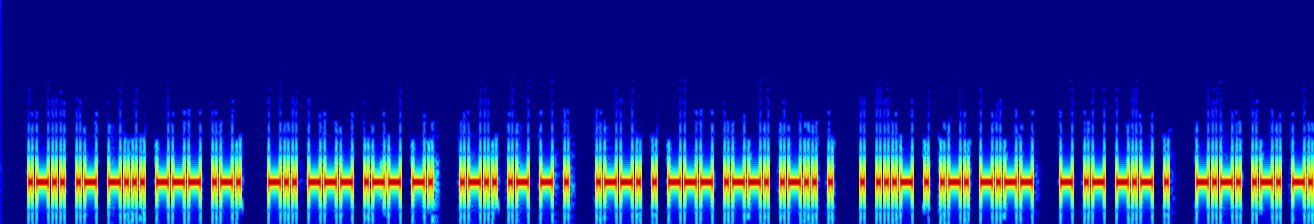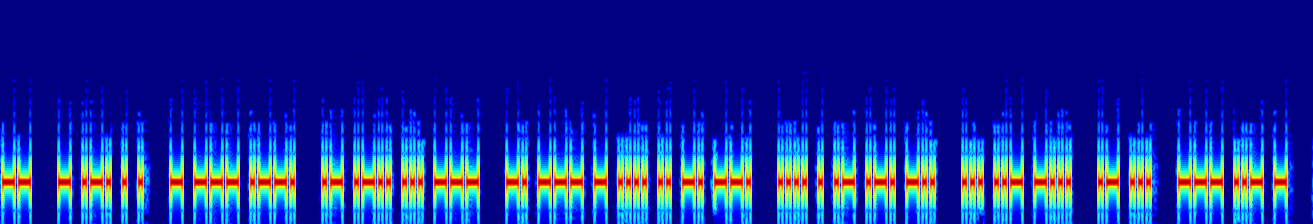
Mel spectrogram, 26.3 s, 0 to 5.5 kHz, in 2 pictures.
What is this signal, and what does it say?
Morse code, heard as a keyed tone, about 30 wpm, 500 Hz. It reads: LABOR DOWN LATE PEOPLE EVERY TAKE CRY TREE TOP ALSO NOTHING HEARD SUB AS OUT
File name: 632 Words 30WPM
